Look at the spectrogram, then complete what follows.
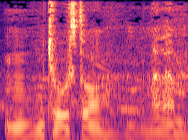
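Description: An actor playing a shy, courteous young notary's clerk in a radio drama, with polite, formal manners. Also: male voice, on the low side, flat delivery, a little slow, close to an everyday voice.

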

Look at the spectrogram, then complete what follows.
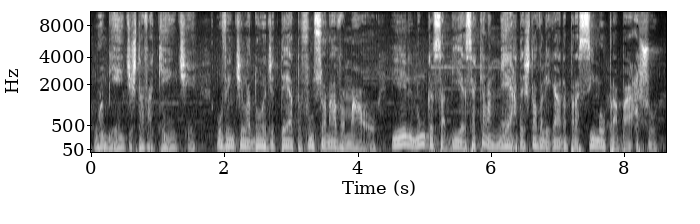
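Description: A man's voice: sits low, big pitch swings, normal speed, hardly any pauses, mellow, soft background music. A man reading scripted narration for an audio drama.

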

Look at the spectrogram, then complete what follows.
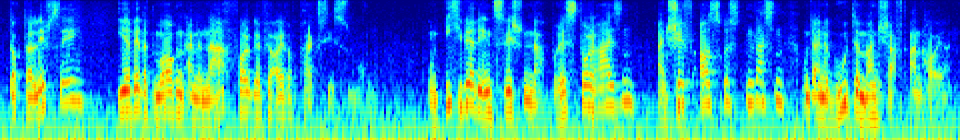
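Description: A lively, commanding nobleman. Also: on the high side, moderate pace, slight background noise. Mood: eager. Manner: commanding, enthusiastic planner. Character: eager, self-assured nobleman, middle-aged man.

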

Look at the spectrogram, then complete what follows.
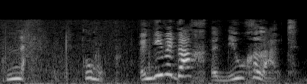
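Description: A woman playing a bossy but caring café wife in a Dutch radio comedy, speaking in a brisk, cajoling, expressive way. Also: sits high, a little hiss or hum, full character voice. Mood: coaxing, firm.

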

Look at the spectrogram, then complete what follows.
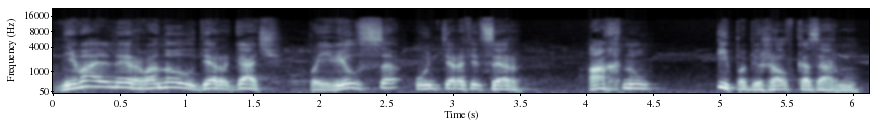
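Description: A man's voice: a little high, big pitch swings, normal speed. A man narrating a literary historical radio drama as a scripted storyteller.

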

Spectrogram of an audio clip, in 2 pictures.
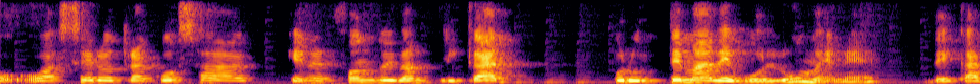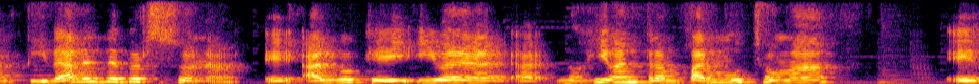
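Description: A woman with a Chilean accent speaking as a municipal official in an interview, explaining at length and often rephrasing. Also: medium pitch. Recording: music playing behind the voice.

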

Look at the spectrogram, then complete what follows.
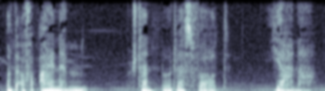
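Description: A woman's voice: low voice, unhurried, dark tone, slight background noise. An actress playing a private detective in a radio drama, matter-of-fact and clipped as she works and recounts her case. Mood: matter-of-fact, brooding. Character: female private detective narrating her own case, dry, brisk. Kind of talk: radio drama first-person narration and dialogue.

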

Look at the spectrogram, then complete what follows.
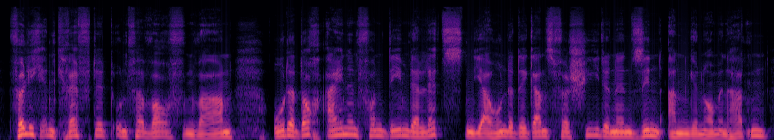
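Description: An actor playing an earnest, troubled scholar who narrates a literary radio drama in a measured, formal, precise way. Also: male voice, medium pitch, a little mellow, no echo, studio quality.

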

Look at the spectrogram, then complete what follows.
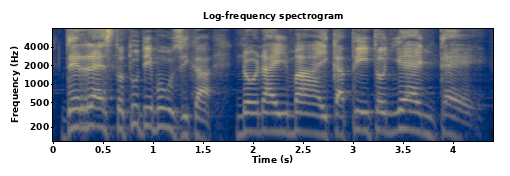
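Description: A man's voice: fairly high pitch, slow pace. A man playing a bitter adult son in a theatrical monologue, intense and reproachful, at times sinking to a near-murmur. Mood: bitter, wounded. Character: tired, bitter adult son confronting his overbearing father.

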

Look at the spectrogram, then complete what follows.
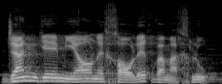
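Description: A man reading a religious audiobook in a measured, formal and deliberate scripted narration. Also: medium pitch, fairly bright tone, faint music behind. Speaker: audiobook reader.

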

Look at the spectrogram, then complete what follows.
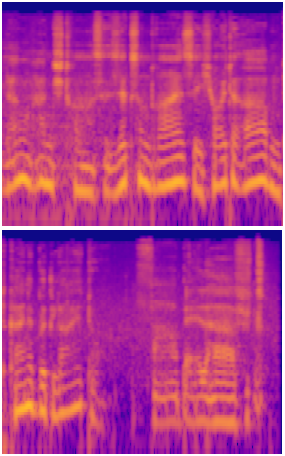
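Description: A man's voice: mid-range voice, slow pace, warm tone, slight background noise, lightly acted. An actor playing a cocky, boastful small man, an irreverent journalist in a radio crime drama, talking in a wry, chatty way. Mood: cocky, amused.

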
